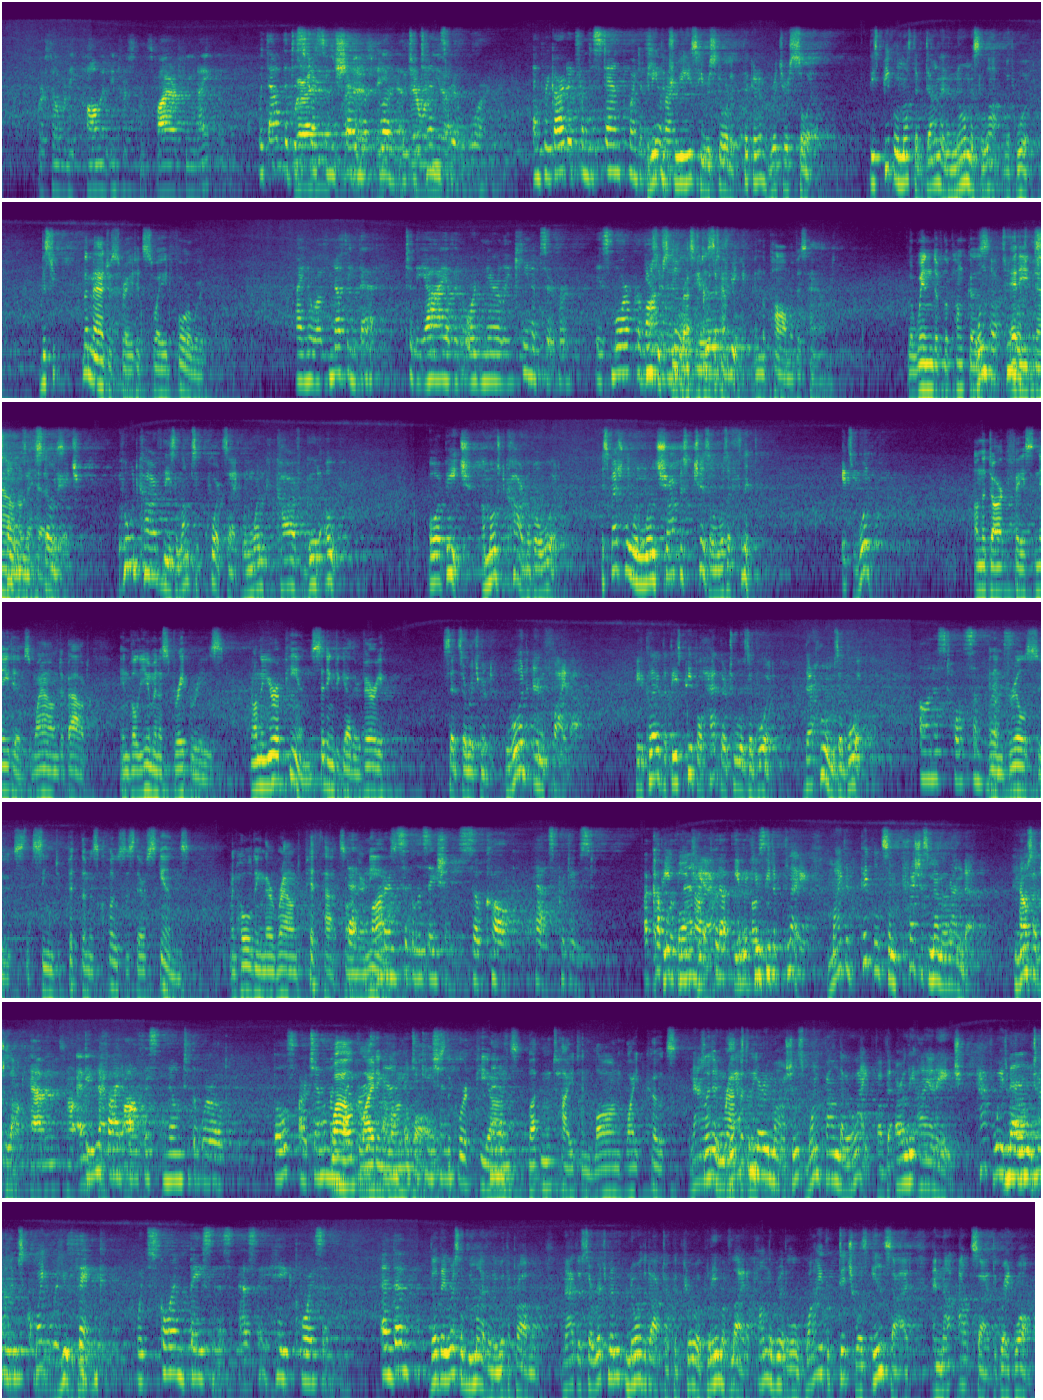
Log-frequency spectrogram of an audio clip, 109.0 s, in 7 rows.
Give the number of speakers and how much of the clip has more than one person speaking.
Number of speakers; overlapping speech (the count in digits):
4, about 17%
